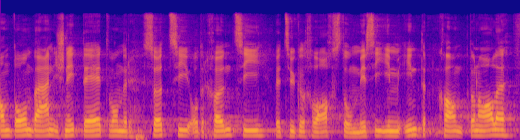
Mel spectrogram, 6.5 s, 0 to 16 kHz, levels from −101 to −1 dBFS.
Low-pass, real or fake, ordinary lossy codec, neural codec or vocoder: 10.8 kHz; real; none; none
